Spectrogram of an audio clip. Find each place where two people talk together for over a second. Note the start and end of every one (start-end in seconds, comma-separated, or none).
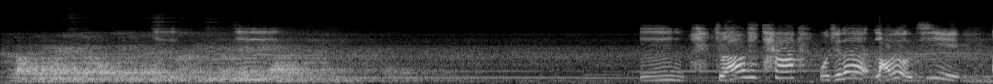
none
